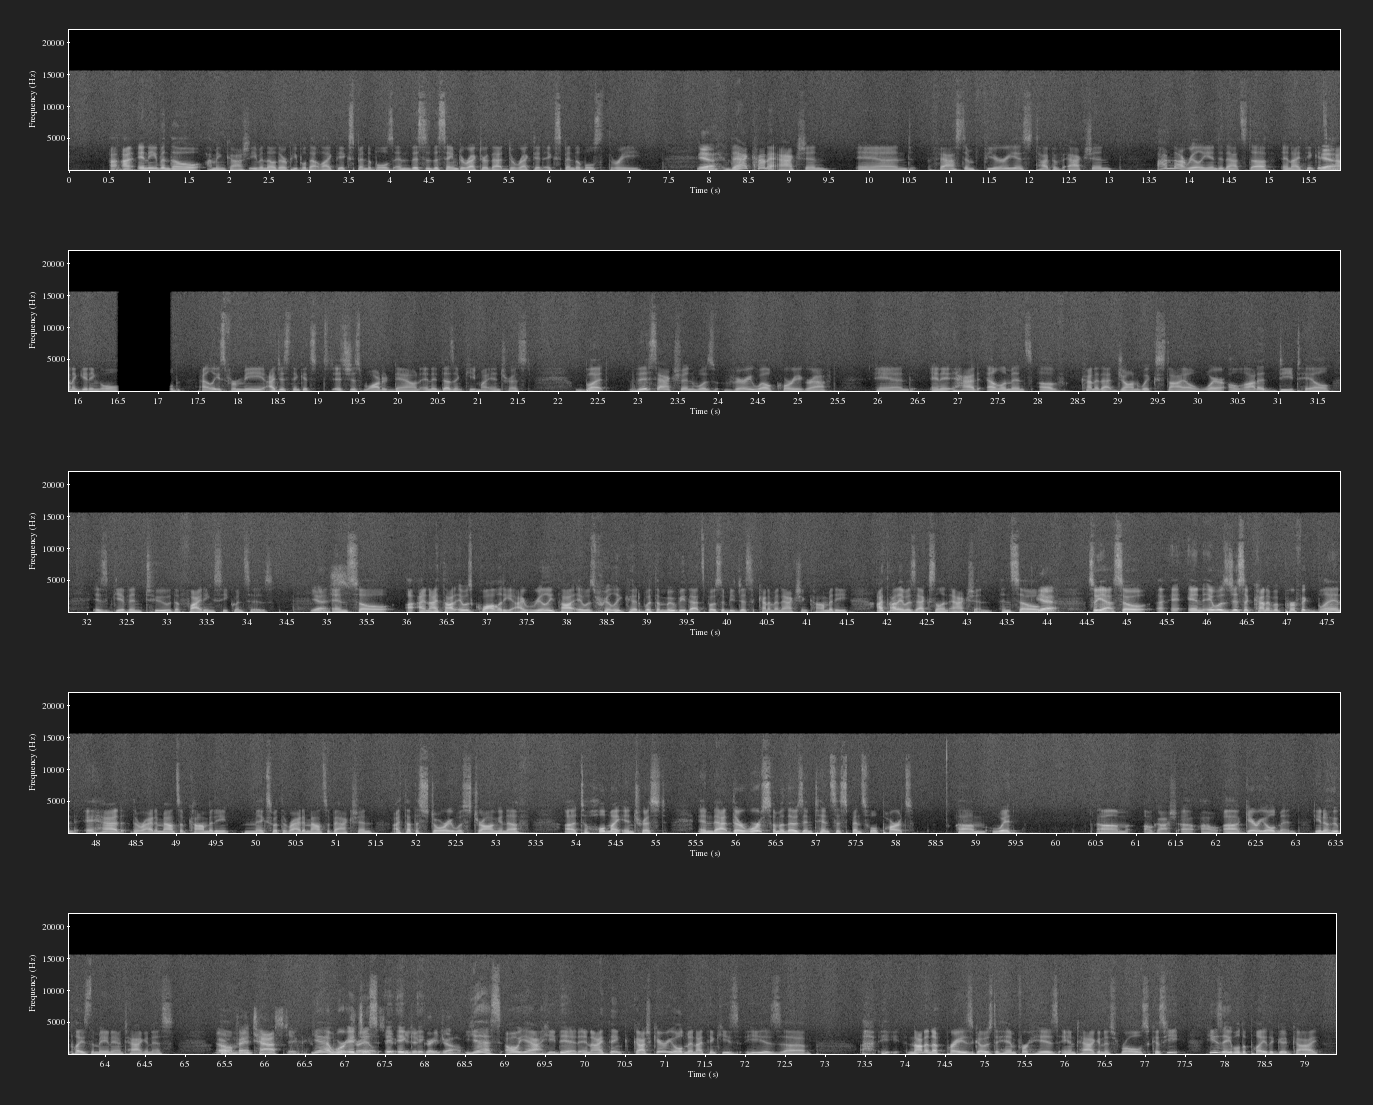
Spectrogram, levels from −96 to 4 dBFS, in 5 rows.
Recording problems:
hiss; noticeable; throughout; 15 dB below the speech
audio cutting out; at 17 s for 0.5 s

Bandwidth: 15.5 kHz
